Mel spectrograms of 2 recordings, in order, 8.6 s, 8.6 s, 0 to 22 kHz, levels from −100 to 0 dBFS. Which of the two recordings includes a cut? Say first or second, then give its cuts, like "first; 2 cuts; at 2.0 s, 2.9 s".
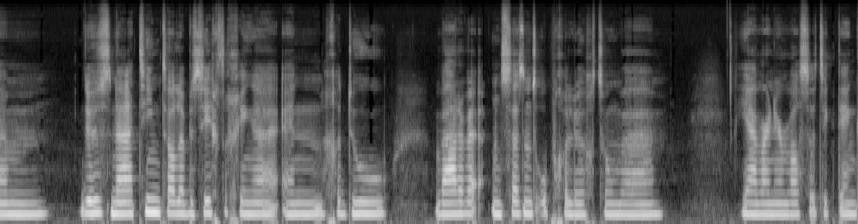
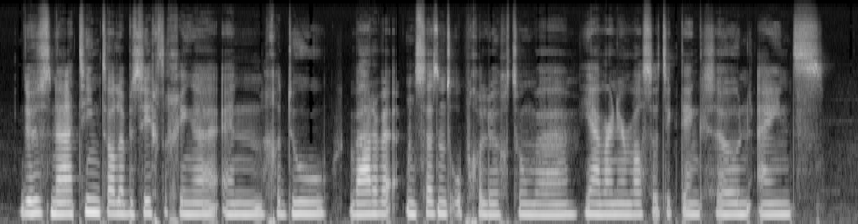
second; 2 cuts; at 3.4 s, 5.8 s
